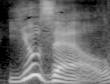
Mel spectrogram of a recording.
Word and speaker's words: Uzzell: when I see her, she reminds me of a Uzi, the way she comes powerfully into the world. But that's not how you pronounce her name.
